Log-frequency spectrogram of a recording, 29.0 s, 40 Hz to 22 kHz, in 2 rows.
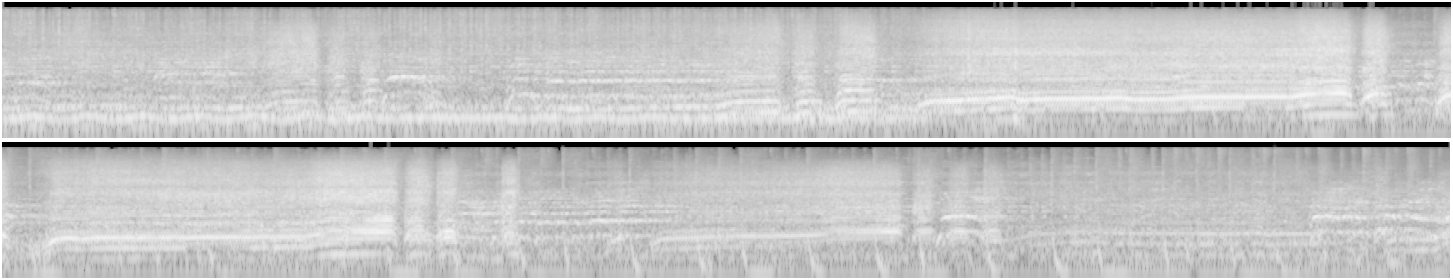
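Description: A big off-road 4x4 truck's engine running steadily, then revving hard as it drives across sand. Its pitch climbs in steps, drops back about halfway through, climbs again and then falls away.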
